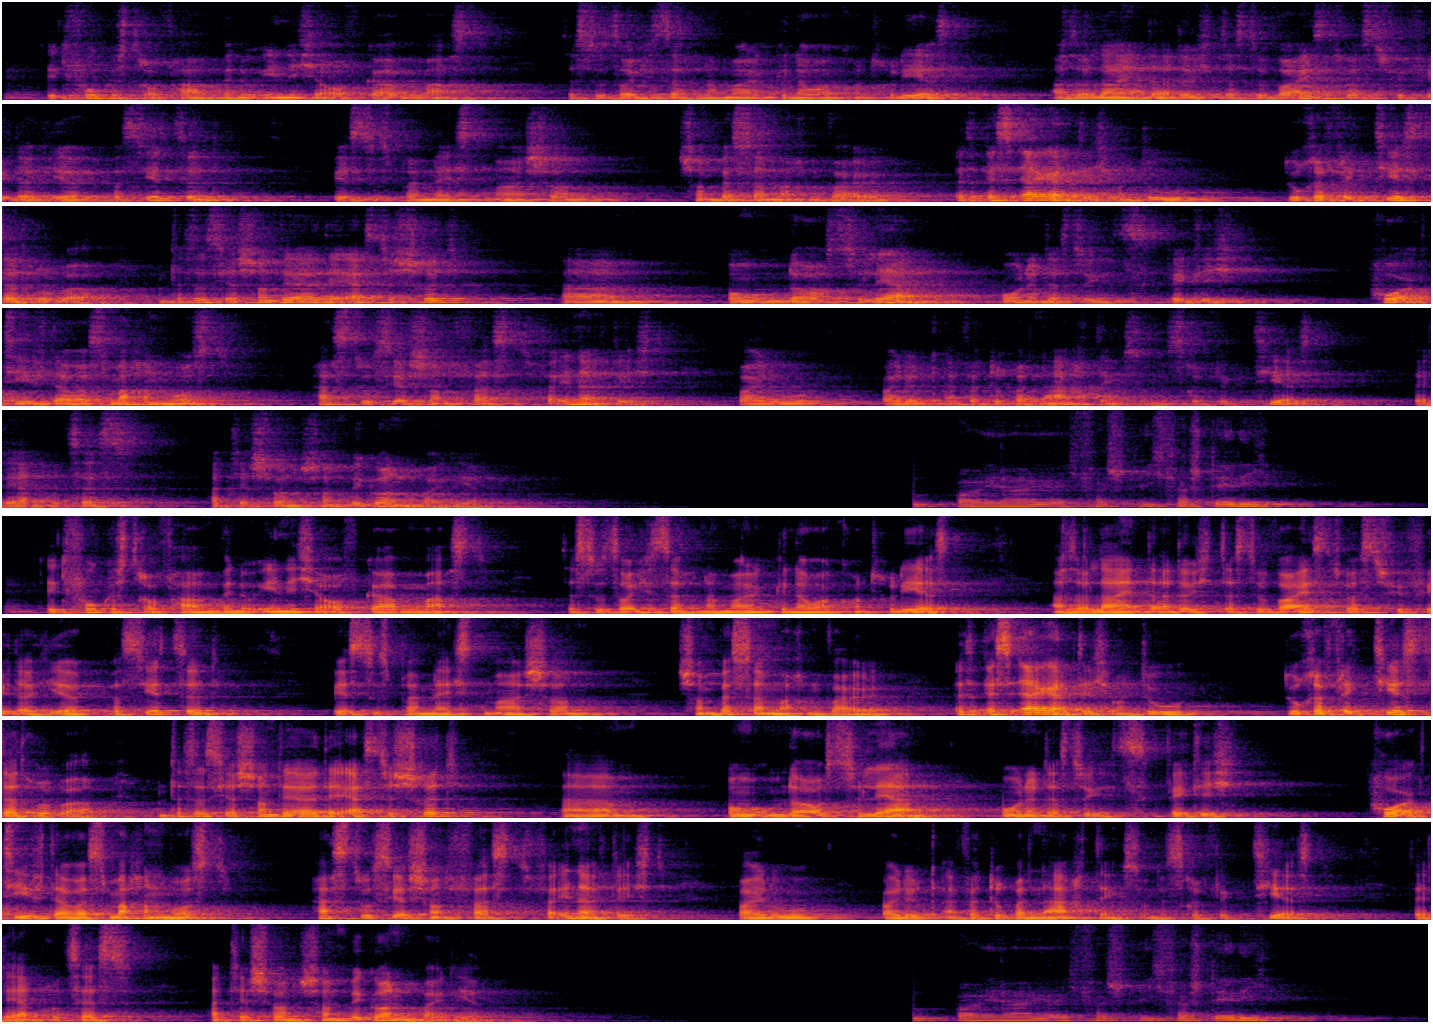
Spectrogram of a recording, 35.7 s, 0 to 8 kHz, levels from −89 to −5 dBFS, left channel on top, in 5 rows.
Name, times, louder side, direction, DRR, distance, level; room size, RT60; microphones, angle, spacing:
voice 1, 0.2-2.3 2.8-4.7 5.2-8.2 8.8-10.1 10.5-11.6 11.9-13.1 13.6-14.8 15.1-16.6 17.1-17.5 17.9-19.0 19.3-20.5 21.1-22.6 23.0-24.7 25.1-25.5 25.8-28.0 28.5-29.2 29.6-31.0, right 3 dB, 45° right, 7 dB, 0.5 m, -28 dB
voice 2, 33.1-34.9, equal, 5° left, 4 dB, 0.4 m, -36 dB
11.5 x 4.8 x 2.4 m, 1.4 s
head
